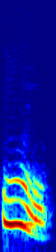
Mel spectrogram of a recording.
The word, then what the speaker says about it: U: ওকে, আচ্ছা, next one দেখেন সেটা হচ্ছে উ। ইউর যে উচ্চারণ সেটা হচ্ছে উ।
